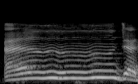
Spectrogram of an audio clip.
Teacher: Jadi di antara an dengan ang, di tengah-tengah disembunyikan. Okey, anja dengung dua harakat kerana berlakunya hukum ikhfa hakiki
